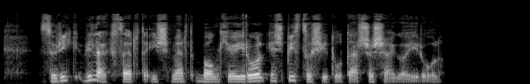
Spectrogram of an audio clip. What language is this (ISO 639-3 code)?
hun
